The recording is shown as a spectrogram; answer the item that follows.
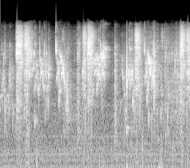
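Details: Caged pet budgerigars, three birds in green, blue and white, chattering while they eat kale; overlapping scratchy chirps and short warbled phrases come in quick uneven bursts.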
